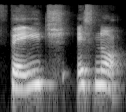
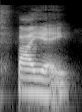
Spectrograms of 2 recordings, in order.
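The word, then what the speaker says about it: Fage: So on the previous slide, this was actually in the amber, but I mean, um, I was gonna say it, phage. That's not how you say it. Apparently it's faye.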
